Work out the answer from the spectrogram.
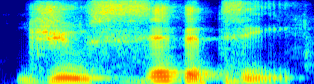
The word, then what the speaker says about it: Juicivity: how do you pronounce the word and it's pronounced juicivity it's the combination of juice electric speed explosion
